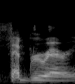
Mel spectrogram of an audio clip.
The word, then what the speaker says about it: February: I remember as an adult man realizing that I've been saying February wrong. I was watching an episode of The Tonight Show with Conan O'Brien, and he very intentionally pronounced it February.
